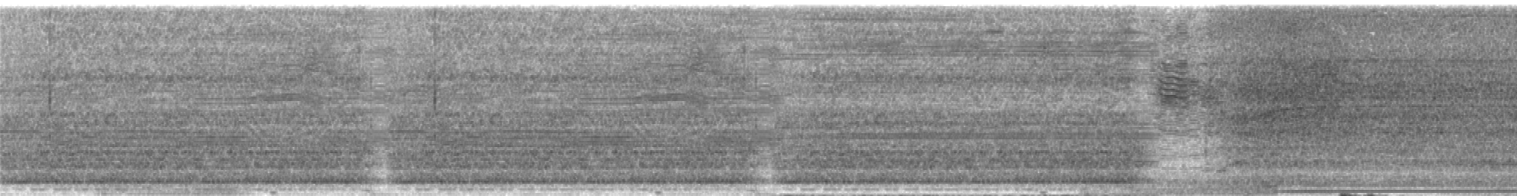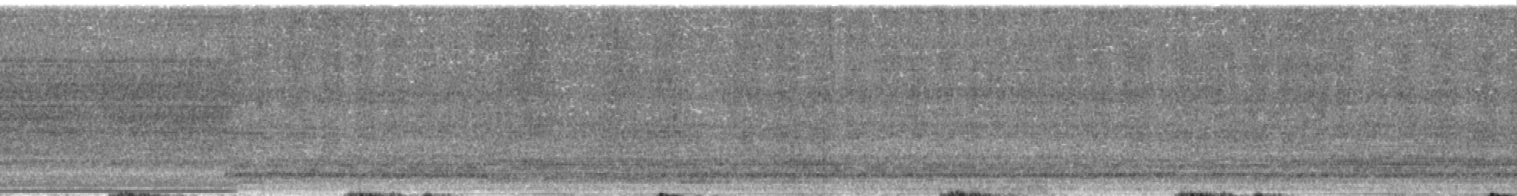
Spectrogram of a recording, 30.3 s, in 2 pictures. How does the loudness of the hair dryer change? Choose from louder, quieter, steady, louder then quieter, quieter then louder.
steady.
